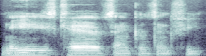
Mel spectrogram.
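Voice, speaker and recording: A man leading a guided meditation, speaking softly and calmly with long pauses between short instructions. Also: deep voice, creaky. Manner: slow, calm, soft-spoken instructions with pauses. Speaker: meditation teacher.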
